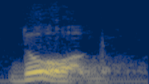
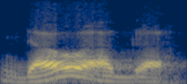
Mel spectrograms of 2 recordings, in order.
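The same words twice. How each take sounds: First: It is said with a plain standard accent. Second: It is said with a southern US accent. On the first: "That's right. Dog, D-O-G" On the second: "In the south, they say dog"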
